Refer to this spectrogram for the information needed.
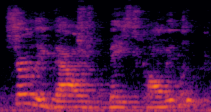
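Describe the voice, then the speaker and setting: A man's voice: a little high, expressive, moderate pace, darkish tone, slight background noise, close to an everyday voice. Yearning young farm boy, read by a man; declamatory verse, distant mic in a roomy hall. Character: restless young farm boy dreaming of adventure. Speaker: table-read actor. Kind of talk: amateur Shakespearean table reading. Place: large classroom, read from a table. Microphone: far room camera. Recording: echoey room, distant mic.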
